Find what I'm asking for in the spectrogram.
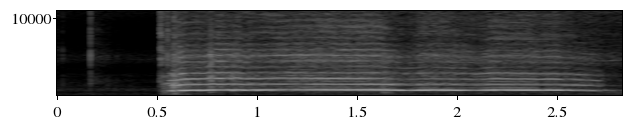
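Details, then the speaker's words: Martin garage door opener (item 79965), before silicone lubricant: loud steady high whistle holding one pitch about two seconds while running, squeal coming from somewhere inside the opener unit. "it is making an awful noise and it's coming up from this part of the garage door opener right there whatever is in there I'm going to try putting some silicone lubricant in and see if it helps"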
